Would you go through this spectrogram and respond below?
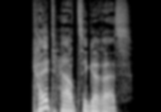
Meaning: strong/mixed nominative/accusative neuter singular comparative degree of kaltherzig
- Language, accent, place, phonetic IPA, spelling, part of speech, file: German, Germany, Berlin, [ˈkaltˌhɛʁt͡sɪɡəʁəs], kaltherzigeres, adjective, De-kaltherzigeres.ogg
